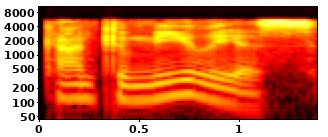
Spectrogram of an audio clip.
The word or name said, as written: contumelious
